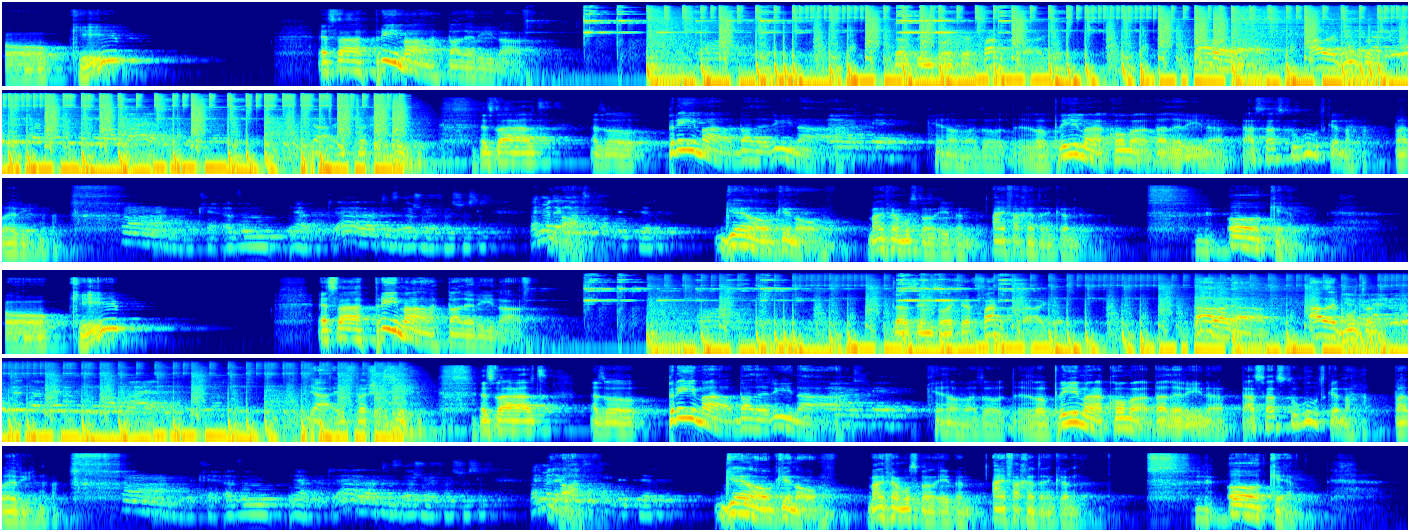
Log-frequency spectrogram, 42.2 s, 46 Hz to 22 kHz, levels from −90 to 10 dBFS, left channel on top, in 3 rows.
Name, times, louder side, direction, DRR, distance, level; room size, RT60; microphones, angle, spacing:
voice 1, 0.0-1.2 2.8-5.3 8.9-10.6 11.9-12.7 13.1-13.8 17.1-19.5 20.0-22.5 23.4-27.7 28.0-28.6 28.8-29.3 33.6-33.9 35.3-36.4 36.8-38.9 39.6-41.1 41.5-41.7, right 3 dB, 80° right, 9 dB, 1.4 m, -30 dB
sound 1, 5.3-5.4 5.8-8.3 8.7-9.7 10.0-10.2, left 4 dB, 40° left, 6.3 m, -31 dB
sound 2, 6.5-18.2, left 4 dB, 75° left, 0.8 m, -26 dB
voice 2, 6.9-8.2 13.4-16.6 22.3-23.1 29.3-33.0 33.4-34.7, equal, 15° left, 2 dB, 6.6 m, -40 dB
29.0 x 18.5 x 8.9 m, 1.1 s
head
